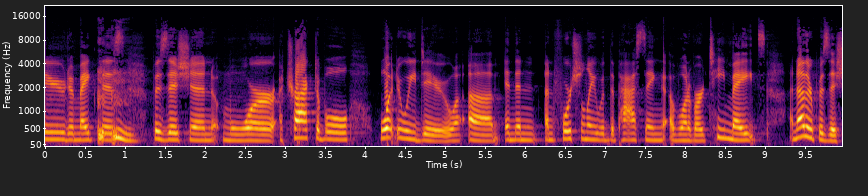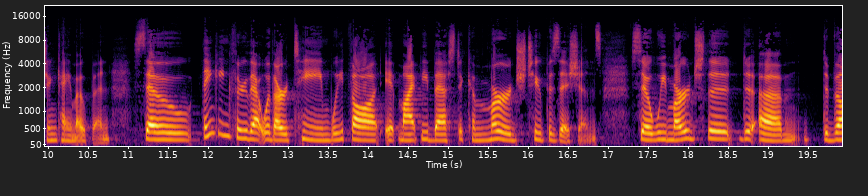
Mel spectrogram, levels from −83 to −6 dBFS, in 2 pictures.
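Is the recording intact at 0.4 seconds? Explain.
Yes, the audio is intact at 0.4 seconds, with no dropout, click, distortion or other fault at that point.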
